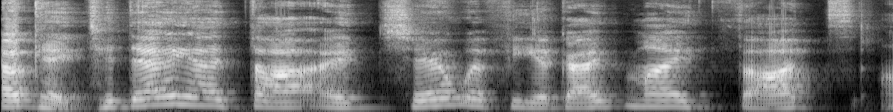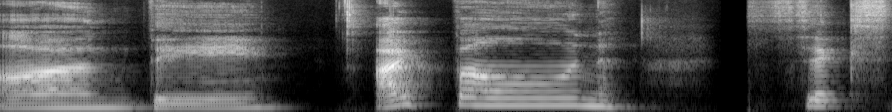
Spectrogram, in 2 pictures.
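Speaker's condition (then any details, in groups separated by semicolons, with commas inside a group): Traumatic brain injury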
